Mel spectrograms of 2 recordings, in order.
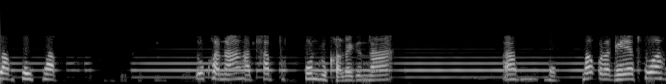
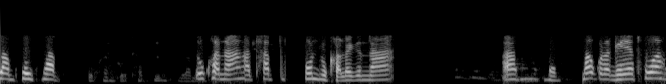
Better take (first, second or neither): second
